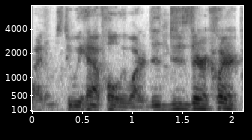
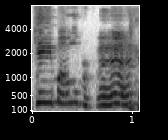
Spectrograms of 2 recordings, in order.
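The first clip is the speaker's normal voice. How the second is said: panicked, very high-pitched voice; 5 dB louder than usual. Retelling how a player acted during a tabletop game: imitating panicked Bill Paxton character.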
